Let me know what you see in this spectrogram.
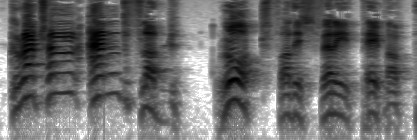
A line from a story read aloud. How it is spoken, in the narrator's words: the editor cried in his face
